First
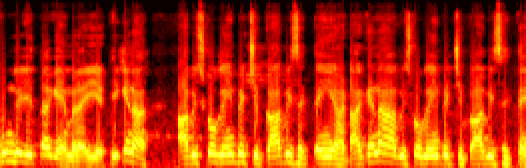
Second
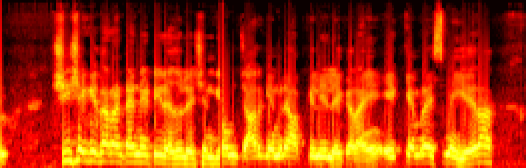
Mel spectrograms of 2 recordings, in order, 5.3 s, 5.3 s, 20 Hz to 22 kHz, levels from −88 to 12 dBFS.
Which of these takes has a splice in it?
second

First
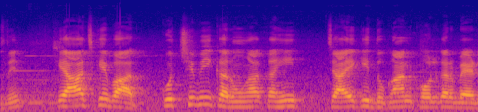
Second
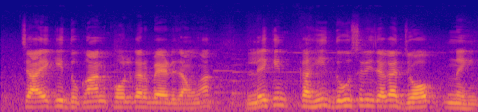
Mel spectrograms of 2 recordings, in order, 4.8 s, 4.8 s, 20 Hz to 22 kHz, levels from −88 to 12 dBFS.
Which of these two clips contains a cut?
first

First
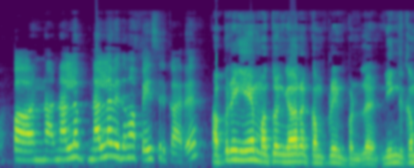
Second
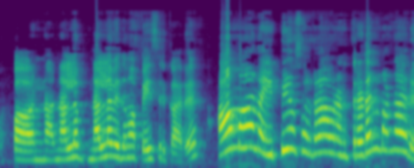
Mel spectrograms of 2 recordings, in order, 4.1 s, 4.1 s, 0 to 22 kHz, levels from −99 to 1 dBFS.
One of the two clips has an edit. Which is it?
second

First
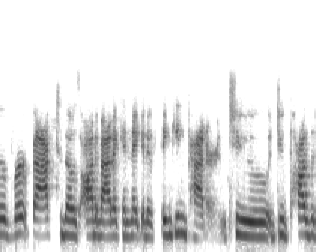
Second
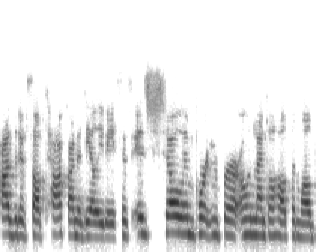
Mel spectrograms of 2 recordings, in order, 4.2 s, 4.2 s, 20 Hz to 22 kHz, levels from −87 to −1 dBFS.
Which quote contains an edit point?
first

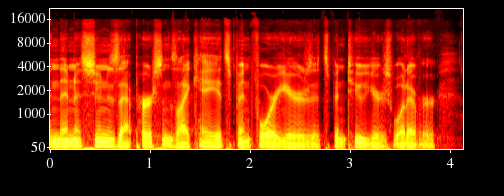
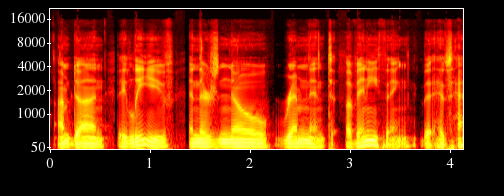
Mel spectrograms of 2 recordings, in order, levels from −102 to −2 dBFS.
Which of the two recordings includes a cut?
second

